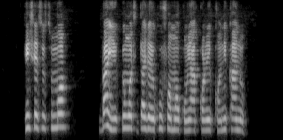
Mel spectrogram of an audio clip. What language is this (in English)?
Yoruba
